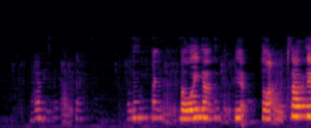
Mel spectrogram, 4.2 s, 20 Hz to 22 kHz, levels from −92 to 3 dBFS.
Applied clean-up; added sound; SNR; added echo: neural mask model DeepFilterNet 3.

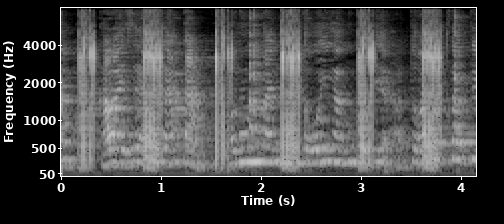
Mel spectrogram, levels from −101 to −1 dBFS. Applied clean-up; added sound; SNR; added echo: none; Fart; -3 dB; reverberation time 0.6 s.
